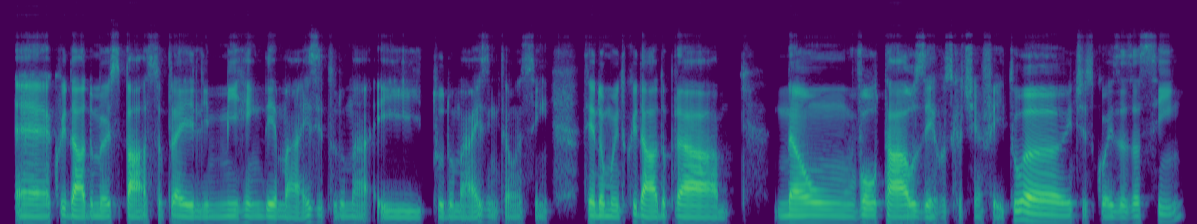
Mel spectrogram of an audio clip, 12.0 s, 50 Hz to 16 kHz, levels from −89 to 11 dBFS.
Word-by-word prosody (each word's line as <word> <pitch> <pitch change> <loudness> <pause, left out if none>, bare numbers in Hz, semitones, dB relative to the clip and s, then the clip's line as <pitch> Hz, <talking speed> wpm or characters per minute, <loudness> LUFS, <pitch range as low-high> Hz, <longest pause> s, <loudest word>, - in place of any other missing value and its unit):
eh, 95 -1 +2
cuidar 95 -3 +3
do 95 - -6
meu 95 -1 -1
espaço 95 - 0
para 100 - 0
ele 95 0 0
me 95 +1 -4
render 95 0 -1
mais 90 +2 -5
e 105 - -9
tudo 95 - -10
ma 95 -1 -7
e 90 -1 -6
tudo 90 - -5
mais 90 -1 -4
então - - -9
assim, - - -13 0.3
tendo 100 -1 +2
muito 95 -1 -3
cuidado 90 0 +2
para 90 -2 +4 0.5
não 100 -1 +1
voltar 100 -2 +3
aos 95 0 +3
erros 90 0 -4
que - - -14
eu - - -12
tinha - - -8
feito 140 +1 -3
antes, 110 -5 +4
coisas 95 -1 -5
assim. 110 - -5
95 Hz, 165 wpm, -25 LUFS, 90-100 Hz, 0.5 s, para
